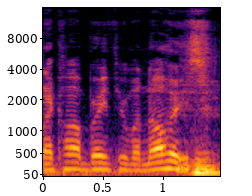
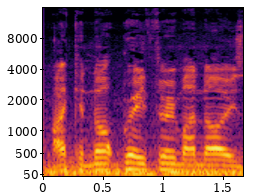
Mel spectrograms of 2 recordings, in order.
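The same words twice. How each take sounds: First: Stuffed-up nose from a cold; blocked nose. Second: Nasal from a head cold; blocked nose. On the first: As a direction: talk through a blocked nose. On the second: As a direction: speak through a stuffed nose. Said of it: "I'm so nasally". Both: Real, not acted.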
